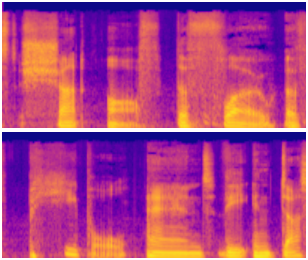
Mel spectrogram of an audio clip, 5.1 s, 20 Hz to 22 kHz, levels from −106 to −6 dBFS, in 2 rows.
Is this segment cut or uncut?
cut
